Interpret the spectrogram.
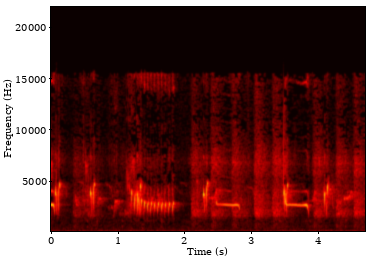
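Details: A red-whiskered bulbul used as a lure bird sings a lively phrase: sharp rising chips, a rapid buzzy rattle of about a dozen pulses, then drawn-out level whistles and more upswept notes.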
